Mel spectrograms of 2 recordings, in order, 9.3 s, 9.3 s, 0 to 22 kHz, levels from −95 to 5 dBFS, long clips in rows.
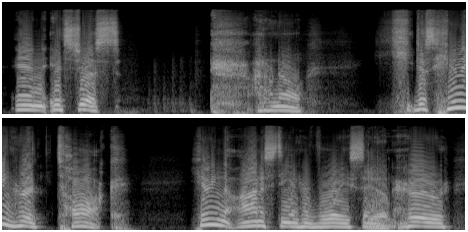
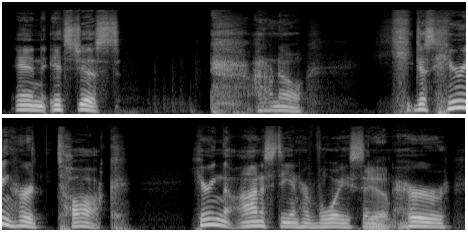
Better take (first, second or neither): second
